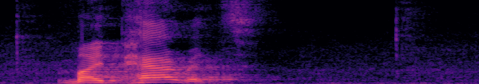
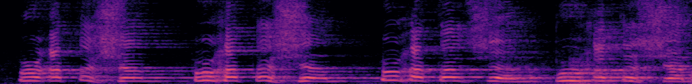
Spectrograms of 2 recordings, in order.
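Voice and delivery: higher, mechanical parrot-like repetition; mindless parrot; 5 semitones higher, faster than usual. Acted. Teacher mocking blessings said without thinking, in parrot-like rote. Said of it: "you sound like a parrot?".

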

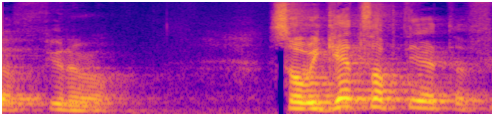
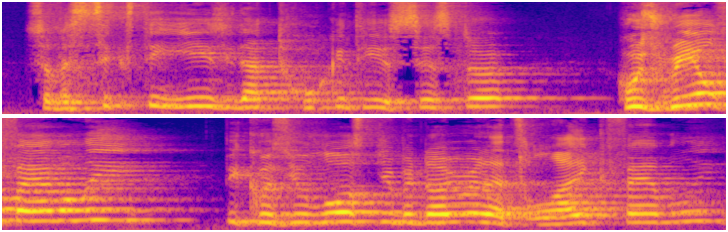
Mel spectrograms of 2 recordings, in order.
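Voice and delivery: acted incredulous reproach; 7 semitones higher than usual. Rabbi to man estranged over a menorah, acted incredulous reproach. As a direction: confront him in rising disbelief.

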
